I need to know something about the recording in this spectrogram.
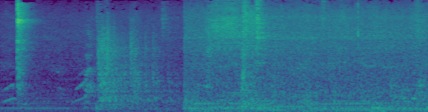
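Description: Amusement ride's drive starting up about two seconds in, a steady low mechanical hum, with voices over it.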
